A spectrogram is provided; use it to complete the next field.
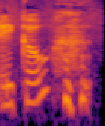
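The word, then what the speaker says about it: Éco: park park eco actually i think i've been pronouncing it eco but it's aco park echo laurentide um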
